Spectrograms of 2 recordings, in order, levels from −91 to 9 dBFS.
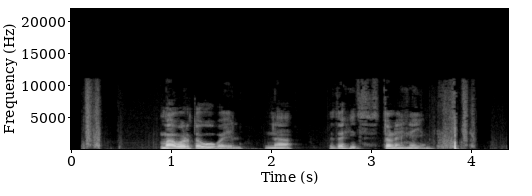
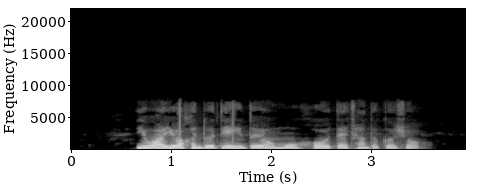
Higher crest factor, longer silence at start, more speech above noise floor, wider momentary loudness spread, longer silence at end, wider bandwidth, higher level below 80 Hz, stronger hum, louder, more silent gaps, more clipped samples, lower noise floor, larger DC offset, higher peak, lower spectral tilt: first, 22 dB vs 14 dB; second, 0.15 s vs 0.65 s; second, 44 dB vs 52 dB; first, 19 LU vs 12 LU; about the same, 0.35 s vs 0.45 s; first, 11 kHz vs 7.4 kHz; first, -50 dBFS vs -56 dBFS; neither; second, -22 LUFS vs -15 LUFS; neither; neither; about the same, -64 dBFS vs -66 dBFS; neither; about the same, 0 dBFS vs -2 dBFS; about the same, -7.5 dB/octave vs -6.5 dB/octave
